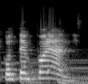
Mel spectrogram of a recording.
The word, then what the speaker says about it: contemporáneo: Por ejemplo, dice contemporáneo. La sílaba ra nos dice que es la sílaba tónica, ¿no es así?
